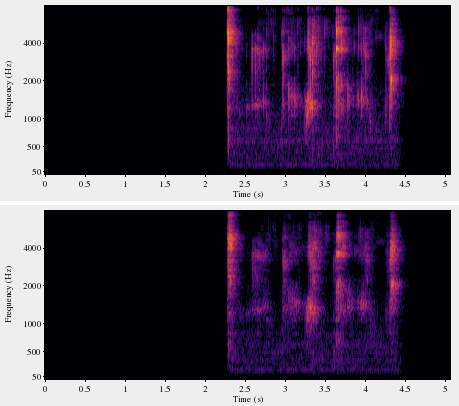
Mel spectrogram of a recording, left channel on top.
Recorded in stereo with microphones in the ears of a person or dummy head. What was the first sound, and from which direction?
Chewing, 40° left (ahead or behind).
